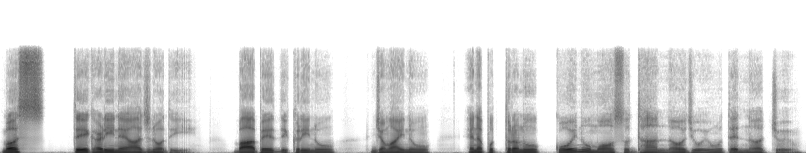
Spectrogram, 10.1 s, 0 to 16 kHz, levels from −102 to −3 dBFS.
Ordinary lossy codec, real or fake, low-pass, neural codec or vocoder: none; fake; 10.8 kHz; codec, 24 kHz, 0.5 kbps, DualCodec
